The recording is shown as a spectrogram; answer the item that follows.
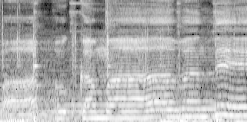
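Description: Sikh Gurbani kirtan music: a sustained melody whose pitch bends and glides over a steady low drone.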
